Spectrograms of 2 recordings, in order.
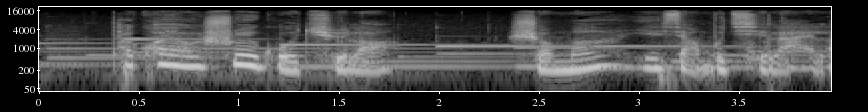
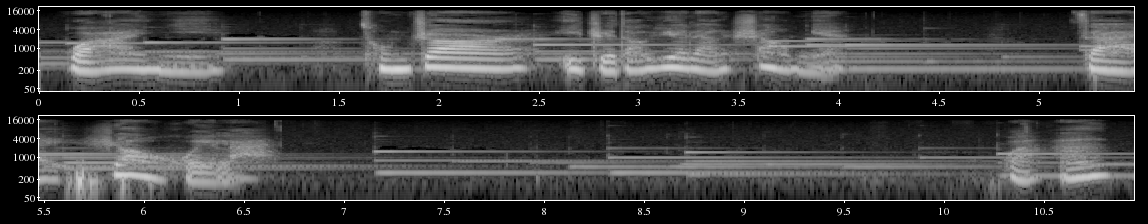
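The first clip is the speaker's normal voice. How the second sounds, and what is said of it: Soft, quiet whispered speech. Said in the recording (Chinese): “小声说道”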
